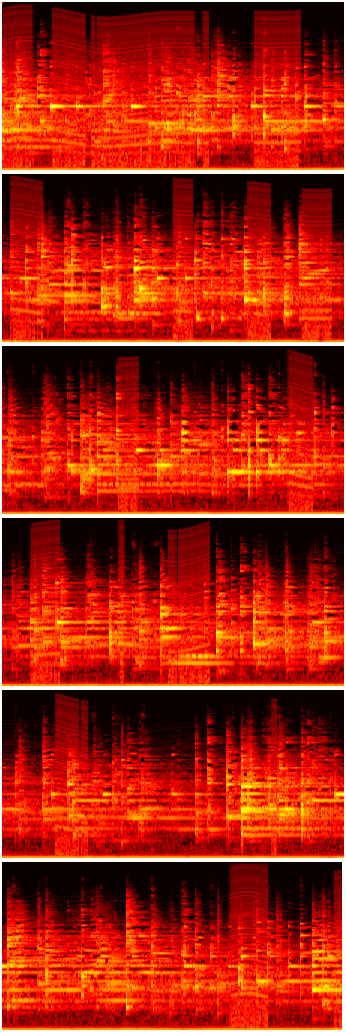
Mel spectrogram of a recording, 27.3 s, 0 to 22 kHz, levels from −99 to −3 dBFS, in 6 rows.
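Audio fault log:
Throughout: computer activity noise, a chirping buzz pulsing around 200 times per second and roughly 20 dB below the sound. Processor or graphics load shifts the shared audio ground. Unlike steady mains hum, it waxes and wanes with computer activity, independent of the sounds.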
